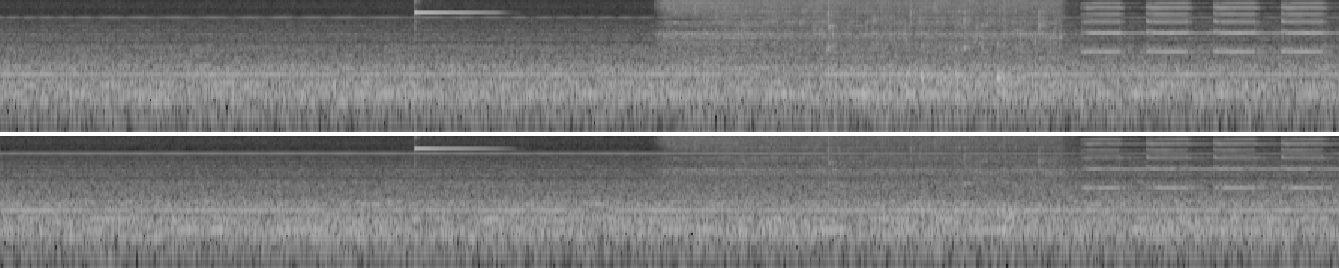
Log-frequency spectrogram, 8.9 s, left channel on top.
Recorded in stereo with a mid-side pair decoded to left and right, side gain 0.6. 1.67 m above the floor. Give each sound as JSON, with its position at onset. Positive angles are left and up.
{"t": 2.8, "sound": "a bicycle bell", "azimuth_deg": 25, "distance_m": 2.5}
{"t": 4.4, "sound": "a running tap", "azimuth_deg": 45, "distance_m": 2.5}
{"t": 7.2, "sound": "an alarm clock", "azimuth_deg": 25, "distance_m": 3.0}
